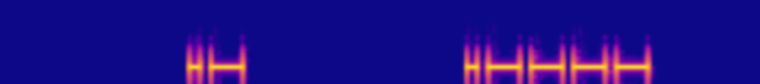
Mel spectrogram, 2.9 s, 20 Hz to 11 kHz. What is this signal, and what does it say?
Morse code, heard as a keyed tone, about 30 wpm, 700 Hz. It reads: A 1
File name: Lesson 20d - Number 3 - Two Characters 30wpm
